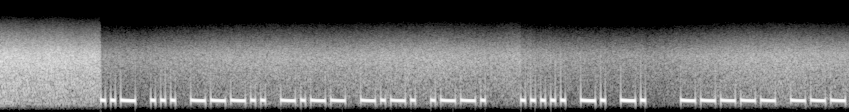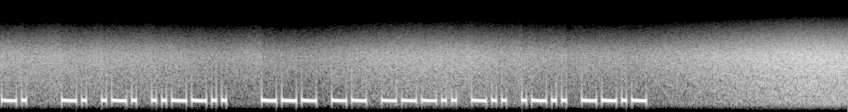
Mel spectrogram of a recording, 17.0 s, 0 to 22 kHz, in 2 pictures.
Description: Morse code, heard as a keyed tone, machine-sent, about 24 wpm, 420 Hz, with radio static. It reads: US8YCP 5NN 09 NR? OM8DLQ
